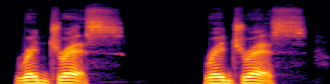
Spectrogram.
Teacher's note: we've got two D sounds next to each other. So we simply just say one of them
